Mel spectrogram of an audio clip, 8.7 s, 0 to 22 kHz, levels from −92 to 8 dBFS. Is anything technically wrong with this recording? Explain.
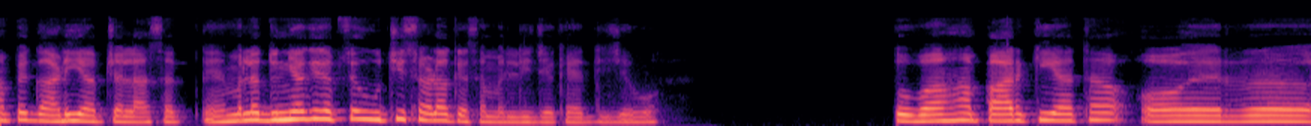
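Yes. Throughout the speech there is channel delay (comb filtering): one channel lags by a few samples, and summing cancels fixed, evenly spaced notches from around 7 kHz up, dulling the top. Unlike a phaser, the notches never sweep.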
